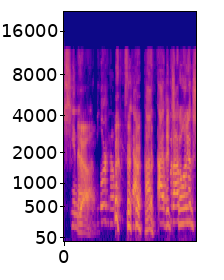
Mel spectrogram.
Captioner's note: multiple voices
